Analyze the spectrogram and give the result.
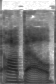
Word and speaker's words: Aubel: Jackie Ray Aubel, but that's Aubel.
